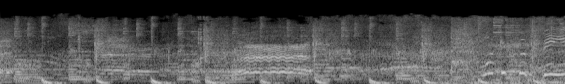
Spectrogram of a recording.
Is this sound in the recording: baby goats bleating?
yes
